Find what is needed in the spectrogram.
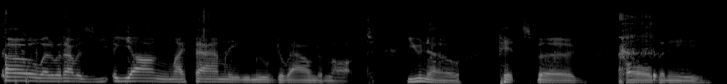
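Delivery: affected, put-on, fake English accent. Retelling a woman's answer when a man asks about her accent: English accent. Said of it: "a girl with the English accent".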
